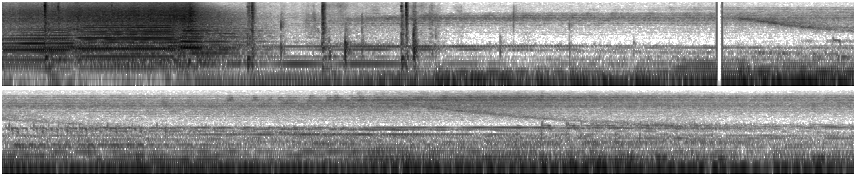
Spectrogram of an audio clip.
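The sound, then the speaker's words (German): A car starts up and drives off, heading back to headquarters. A few sharp clicks and thumps come first, then a loud, steady low engine rumble with a whine that rises twice as it picks up speed. “Wir fahren zurück in unsere Zentrale und ermitteln, welcher Anwalt sich seiner Sache angenommen hat.”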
